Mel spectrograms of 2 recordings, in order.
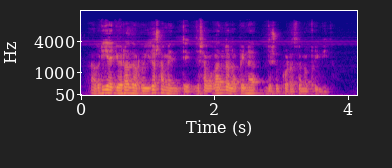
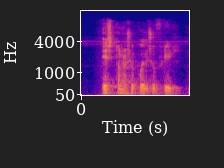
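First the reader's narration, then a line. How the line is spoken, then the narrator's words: Plain. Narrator (Spanish): dijo doña Francisca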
